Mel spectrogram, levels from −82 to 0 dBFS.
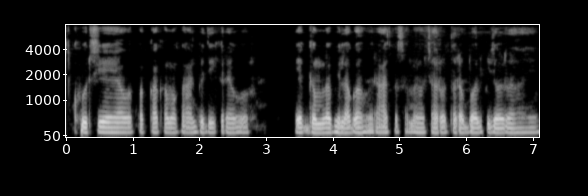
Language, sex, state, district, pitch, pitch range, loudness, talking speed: Hindi, male, Chhattisgarh, Sarguja, 130 Hz, 125-130 Hz, -19 LUFS, 195 wpm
